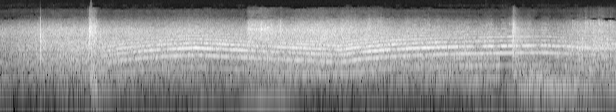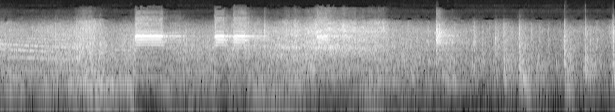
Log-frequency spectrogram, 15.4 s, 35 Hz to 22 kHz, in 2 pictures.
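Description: An ambulance siren wails loud and near in a 1939 film, its rising and falling tone sweeping several times before it breaks off into thumps and clatter.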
